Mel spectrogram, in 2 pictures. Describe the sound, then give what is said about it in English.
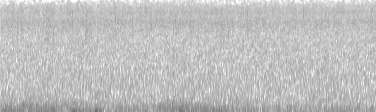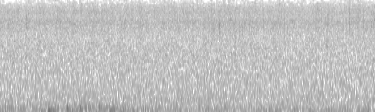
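Rumbling thunder with steady rain, a dense continuous hiss of falling rain over low rolling rumbles that swell and fade a few times, fairly soft, with no voices. “Total bewilderment and confusion as to the source of this subterranean thunder.”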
